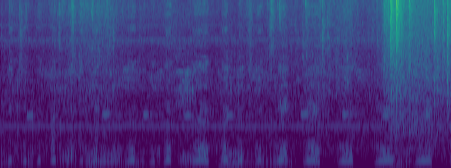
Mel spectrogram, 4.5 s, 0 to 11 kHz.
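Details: Mountain gorillas, a blackback male and a two-and-a-half-year-old youngster, playing in Bukima, Virunga National Park, Congo, April 2007: rhythmic low grunting pulses roughly three per second, with brief rustling and a sharp high click near the end.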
